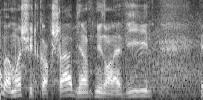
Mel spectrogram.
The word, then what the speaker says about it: Korça: Et le E avec 2 points ça se prononce A. Donc ça fait Korça. Devant une belle cathédrale orthodoxe.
